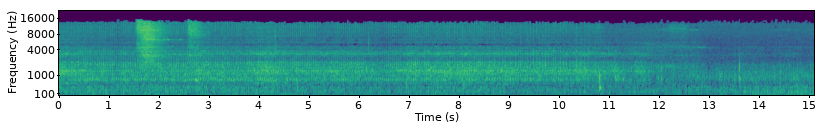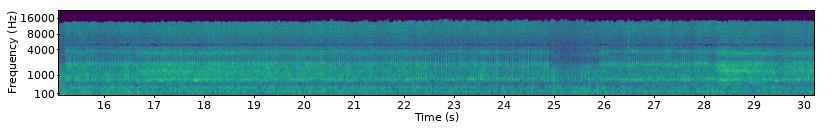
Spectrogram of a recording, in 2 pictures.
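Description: Steady, loud city street noise with a low rumble, as picked up by a moving bike-mounted camera, with a brief sharp sound about two seconds in and a short click near eleven seconds.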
